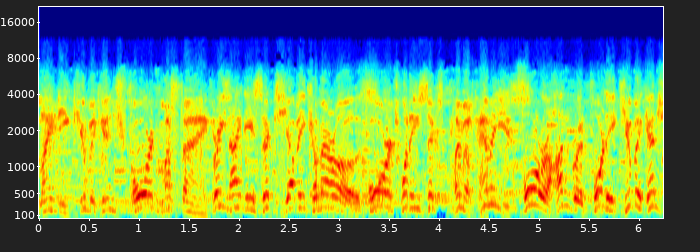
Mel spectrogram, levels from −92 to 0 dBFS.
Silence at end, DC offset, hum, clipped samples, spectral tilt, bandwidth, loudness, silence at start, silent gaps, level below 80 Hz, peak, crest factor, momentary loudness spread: 0 s; under 0.1%; none; under 0.1%; -4 dB/octave; 10 kHz; -13 LUFS; 0 s; none; -58 dBFS; -2 dBFS; 12 dB; 3 LU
